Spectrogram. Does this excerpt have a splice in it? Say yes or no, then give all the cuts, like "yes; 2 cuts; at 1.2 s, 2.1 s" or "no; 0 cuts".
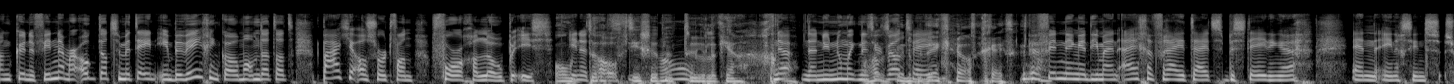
yes; 1 cut; at 5.6 s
